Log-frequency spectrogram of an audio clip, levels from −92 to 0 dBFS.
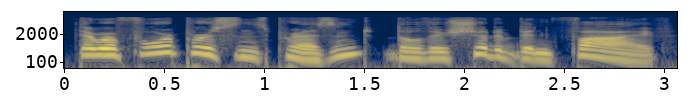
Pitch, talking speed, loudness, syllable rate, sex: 175 Hz, 215 wpm, -21 LUFS, 5.5 syllables/s, female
